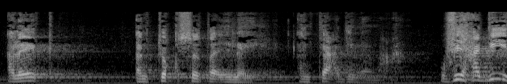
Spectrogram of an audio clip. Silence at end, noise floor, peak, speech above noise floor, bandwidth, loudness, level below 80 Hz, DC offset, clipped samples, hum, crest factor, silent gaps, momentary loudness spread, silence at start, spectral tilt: 0 s; -50 dBFS; -2 dBFS; 26 dB; 12.5 kHz; -22 LUFS; -62 dBFS; under 0.1%; under 0.1%; none; 22 dB; none; 23 LU; 0.05 s; -0.5 dB/octave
